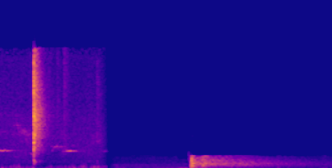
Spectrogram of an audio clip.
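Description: Katana cutting at a hanging coconut: a sharp crack about half a second in, then a sudden hit about two and a half seconds in followed by a rush of sound that fades away.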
